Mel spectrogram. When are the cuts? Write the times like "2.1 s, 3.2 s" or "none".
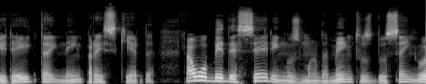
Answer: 1.8 s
